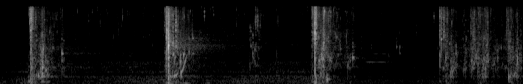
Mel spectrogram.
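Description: Four loud, wet splashes at uneven intervals, someone jumping into a puddle in autumn, each a sharp hit followed by a brief watery slosh, with quiet pauses between.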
